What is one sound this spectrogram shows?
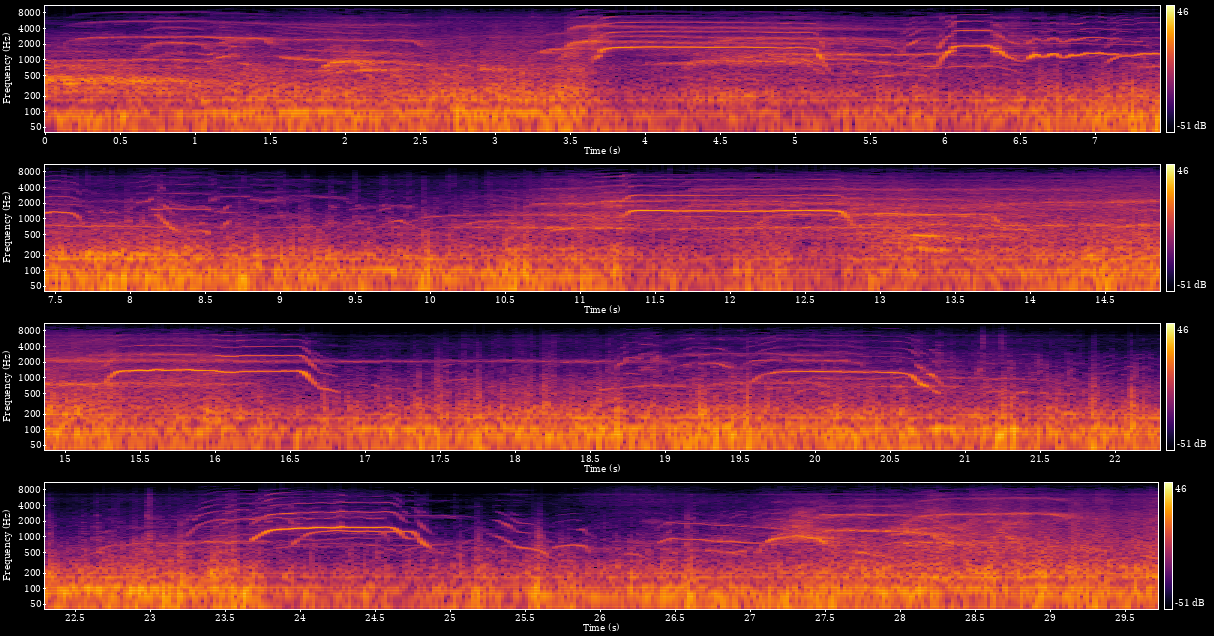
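Riders scream loudly, again and again.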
